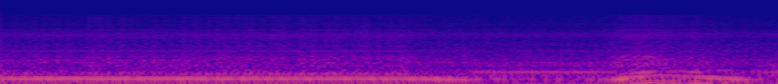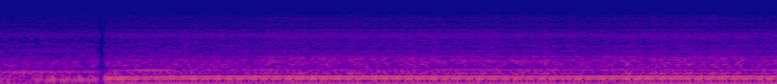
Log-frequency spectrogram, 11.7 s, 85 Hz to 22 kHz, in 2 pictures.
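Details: 2014–2015 9th-gen Honda Civic CVT, in Drive on brakes with light throttle at 1300–1500 rpm: low buzzing drone with rough vibration from the serpentine belt/tensioner, gone once warm; belt about 100,000 km, 5–6 years old, worn belt suspected.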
